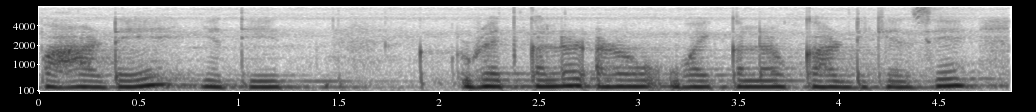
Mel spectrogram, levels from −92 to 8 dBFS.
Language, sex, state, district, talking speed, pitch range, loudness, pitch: Nagamese, female, Nagaland, Dimapur, 135 wpm, 205-225 Hz, -12 LUFS, 215 Hz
